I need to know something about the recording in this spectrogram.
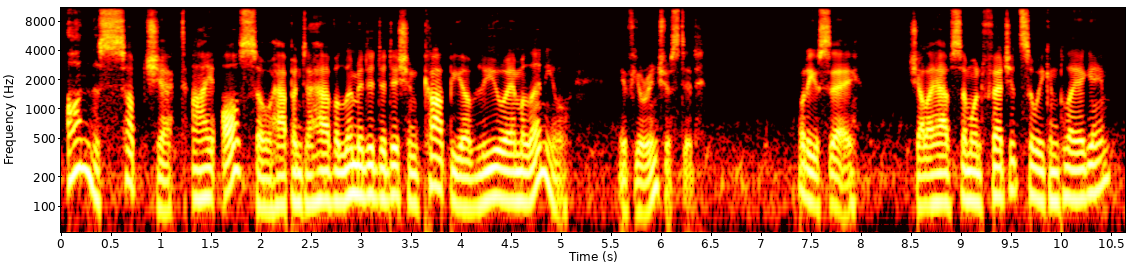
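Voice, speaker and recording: A man voicing a suave, scheming young nobleman and clan head from a video game, with polished, formal, measured speech and a slyly amused, teasing politeness. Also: mid-range voice, animated, slight background noise, lightly acted. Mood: genial, coy. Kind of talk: video game character voice lines. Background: music.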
